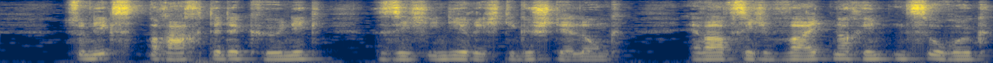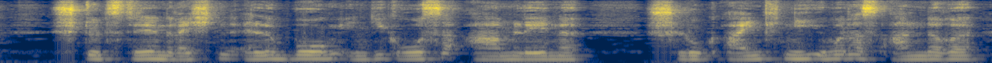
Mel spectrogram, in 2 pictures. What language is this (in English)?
German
